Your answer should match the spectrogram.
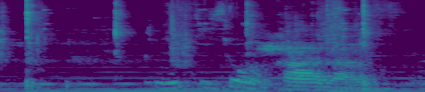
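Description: A woman's voice in a drawn-out wail of grief, falling in pitch about halfway through, over quiet background music with a steady low drone.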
